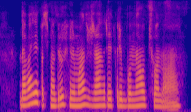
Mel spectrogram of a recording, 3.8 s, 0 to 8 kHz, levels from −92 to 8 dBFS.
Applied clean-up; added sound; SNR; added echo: neural mask model Resemble Enhance denoiser.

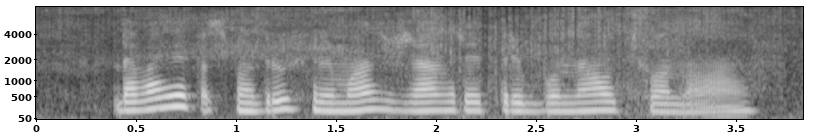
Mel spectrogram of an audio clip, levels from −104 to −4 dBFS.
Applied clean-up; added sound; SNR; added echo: none; Tearing; 17 dB; none.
